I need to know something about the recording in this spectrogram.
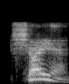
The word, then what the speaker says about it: Cheyenne: at issue number seven and helped me with pronunciation here corey cheney kid that if that sounds right the cheyenne kid cheyenne that's it see i i don't even know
